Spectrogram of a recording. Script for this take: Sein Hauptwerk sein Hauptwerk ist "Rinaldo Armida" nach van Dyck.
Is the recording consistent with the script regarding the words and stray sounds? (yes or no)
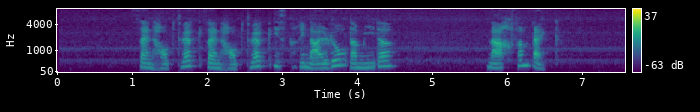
yes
